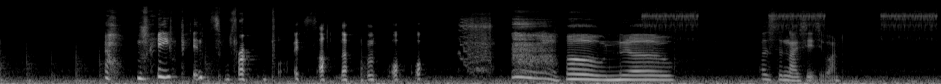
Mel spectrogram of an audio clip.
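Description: A woman talks with animation, close to a microphone.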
